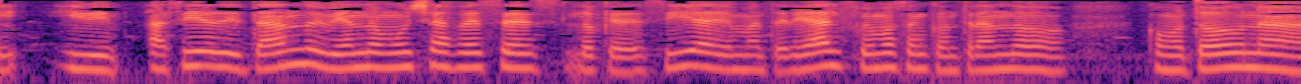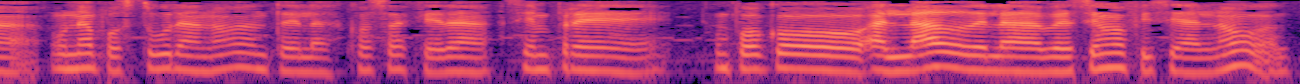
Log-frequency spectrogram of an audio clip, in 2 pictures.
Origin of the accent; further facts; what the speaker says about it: Cuba; yo soy cubana, estudié en Cuba la licenciatura y también estudié en la Escuela de San Antonio de los Baños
